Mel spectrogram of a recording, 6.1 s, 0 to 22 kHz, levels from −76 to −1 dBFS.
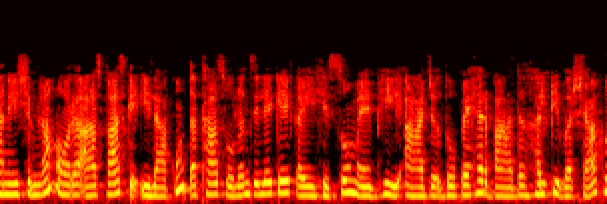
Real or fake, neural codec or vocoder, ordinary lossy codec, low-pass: fake; codec, 16 kHz, 8 kbps, FreqCodec, smaller model; none; 7.2 kHz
